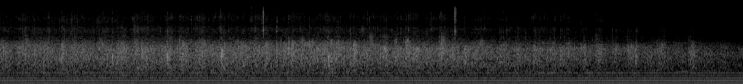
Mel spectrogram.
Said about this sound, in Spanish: De un aplauso al Señor, ese lo merece.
